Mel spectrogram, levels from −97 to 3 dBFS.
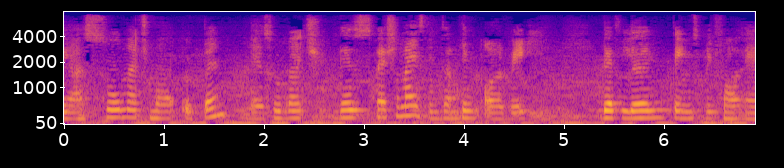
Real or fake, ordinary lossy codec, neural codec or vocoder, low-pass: fake; MP3, 32 kbps; codec, 44.1 kHz, 2.6 kbps, DAC; 7.2 kHz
